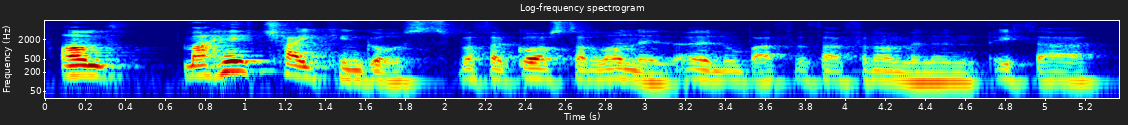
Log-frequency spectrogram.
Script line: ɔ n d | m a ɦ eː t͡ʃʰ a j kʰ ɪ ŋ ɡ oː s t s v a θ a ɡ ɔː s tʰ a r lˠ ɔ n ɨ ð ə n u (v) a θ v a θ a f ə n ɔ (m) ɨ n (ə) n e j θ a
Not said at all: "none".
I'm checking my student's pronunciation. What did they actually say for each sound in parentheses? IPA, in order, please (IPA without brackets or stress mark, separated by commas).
b, m, ə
